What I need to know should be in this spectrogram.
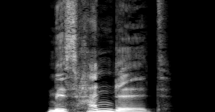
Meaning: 1. past participle of misshandeln 2. inflection of misshandeln: third-person singular present 3. inflection of misshandeln: second-person plural present 4. inflection of misshandeln: plural imperative
- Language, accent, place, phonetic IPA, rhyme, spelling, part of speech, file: German, Germany, Berlin, [ˌmɪsˈhandl̩t], -andl̩t, misshandelt, verb, De-misshandelt.ogg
